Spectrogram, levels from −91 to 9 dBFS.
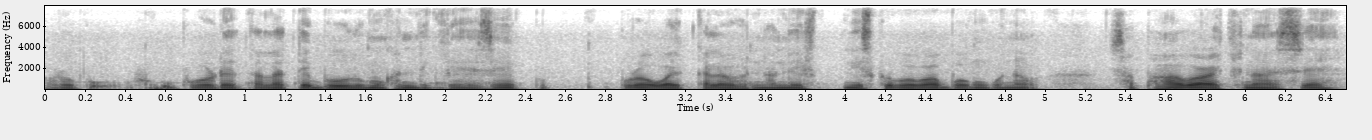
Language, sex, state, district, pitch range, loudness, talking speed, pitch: Nagamese, female, Nagaland, Kohima, 80-90 Hz, -20 LUFS, 140 wpm, 85 Hz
